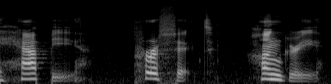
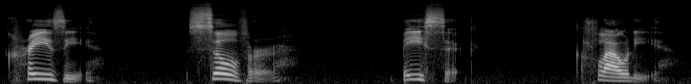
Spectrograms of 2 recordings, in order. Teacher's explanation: In two-syllable adjectives, just like two-syllable nouns, the first syllable is stressed.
